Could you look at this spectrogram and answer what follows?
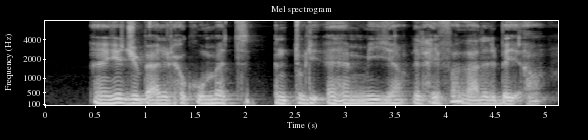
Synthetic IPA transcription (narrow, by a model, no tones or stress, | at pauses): jæʒəbʕa̰lælħʊkʰumæt̪ʔənt̪uliʔæhæmːəjːaləlħəfɑðˤʕalælbijʔa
